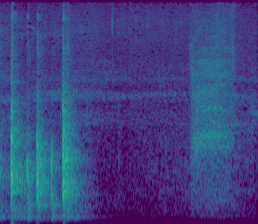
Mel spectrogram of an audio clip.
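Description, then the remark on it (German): Three sharp knocks on a wooden door in quick succession, fairly loud, followed by silence and then a brief soft rustling noise. “Okay, dann äh, klopfen wir.”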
